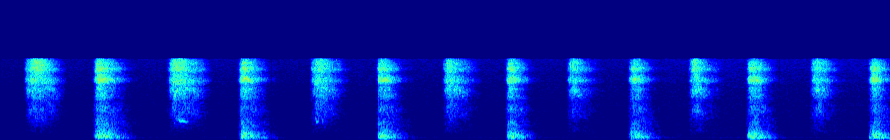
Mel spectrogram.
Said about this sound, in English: Continue like so. The benefits of long deep breathing is excellent for expanding one's lung capacity and bringing in maximum amount of oxygen in every breath.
